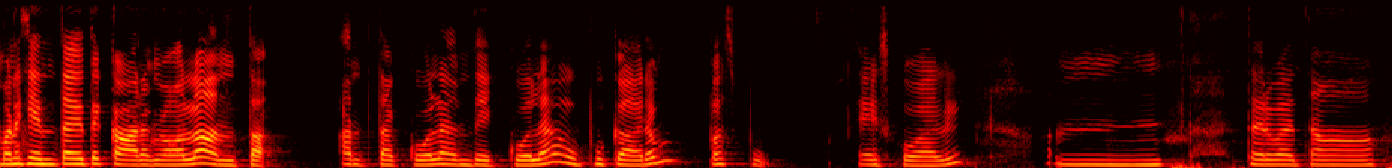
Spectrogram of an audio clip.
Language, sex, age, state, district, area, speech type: Telugu, female, 18-30, Telangana, Mancherial, rural, spontaneous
